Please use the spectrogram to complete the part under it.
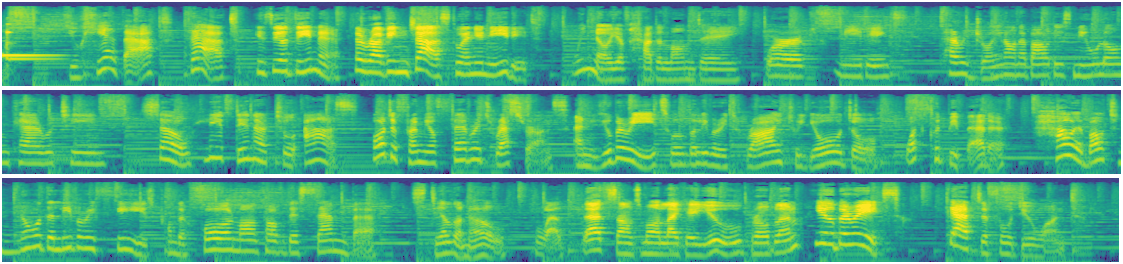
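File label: IT AccEN, Italian accented English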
